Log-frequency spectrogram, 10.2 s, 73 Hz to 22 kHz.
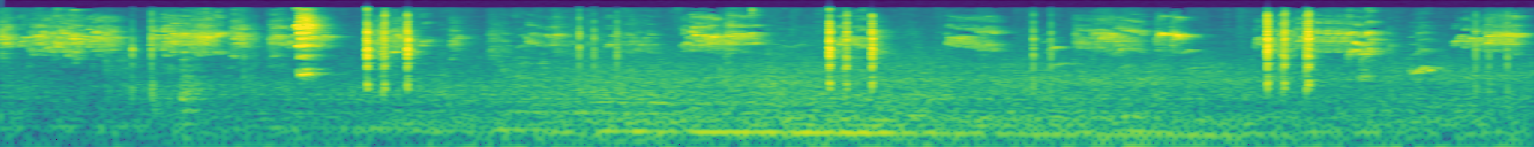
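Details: Cream ino lineolated parakeet, recorded 2022-11-21, makes scattered high chirps and sharp clicking squeaks at irregular intervals over a steady low hum.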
